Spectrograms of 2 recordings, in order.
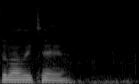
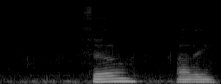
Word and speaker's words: Philalitheia: It's pronounced Philalitheia. Philalitheia.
